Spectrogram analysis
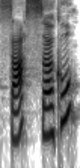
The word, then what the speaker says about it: SaaS Circle: SaaS Circle?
